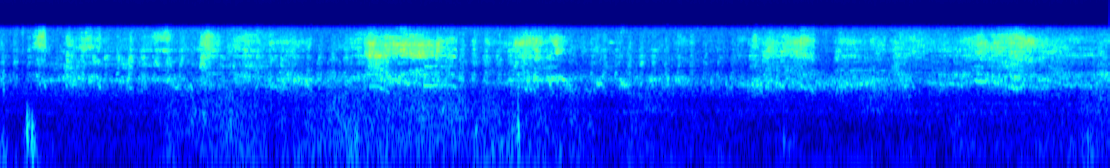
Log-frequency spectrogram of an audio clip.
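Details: Oversized heron chicks at a rookery in Cowichan Bay, nests on alder treetops by a ravine, fighting loudly and aggressively over food delivered by adults in June; grating, noisy squawks come in irregular bursts over a steady raucous din.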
